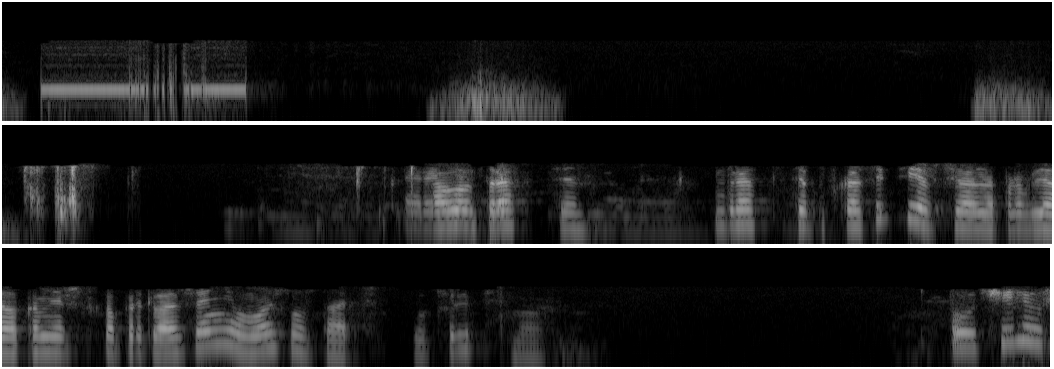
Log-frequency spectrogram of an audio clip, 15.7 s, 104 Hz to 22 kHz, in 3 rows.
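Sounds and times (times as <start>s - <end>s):
telephone line tones while a call waits to connect: 0.2s - 1.3s
speech: 7.4s - 13.4s, 15.3s - 15.7s.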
